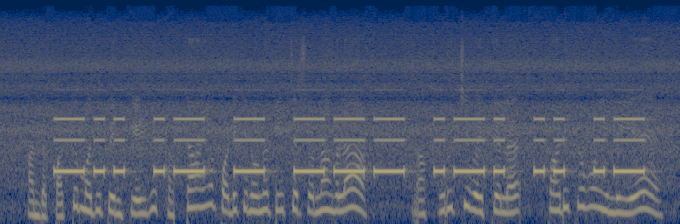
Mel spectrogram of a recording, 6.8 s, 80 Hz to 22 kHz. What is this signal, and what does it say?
Morse code, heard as a keyed tone, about 12 wpm, 1030 Hz, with speech in Tamil. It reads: DATORIA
